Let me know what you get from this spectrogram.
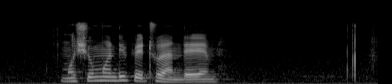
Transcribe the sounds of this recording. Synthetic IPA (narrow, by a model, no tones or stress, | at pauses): muʃumɔndiɸetʰuɦandɛːmɛ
